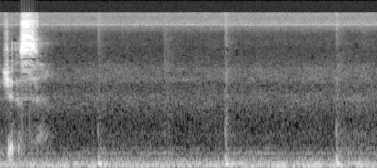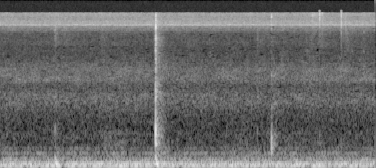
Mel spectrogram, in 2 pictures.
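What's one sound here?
A finger taps lightly on a touchscreen.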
